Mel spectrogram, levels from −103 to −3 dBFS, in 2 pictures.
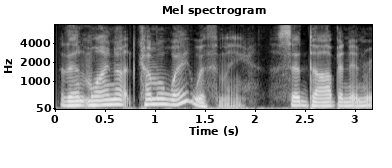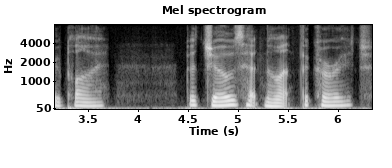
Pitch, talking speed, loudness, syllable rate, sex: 150 Hz, 160 wpm, -17 LUFS, 4.4 syllables/s, female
